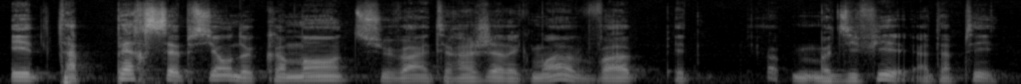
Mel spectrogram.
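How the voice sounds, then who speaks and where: A Canadian man whose first language is English, speaking as a language-coach guest in a podcast interview and explaining things deliberately. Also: on the low side, mellow.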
